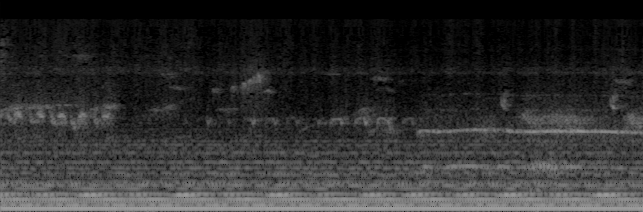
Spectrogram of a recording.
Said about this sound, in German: Vielleicht hört ihr die Tiere im Hintergrund, die Natur, den Wind.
